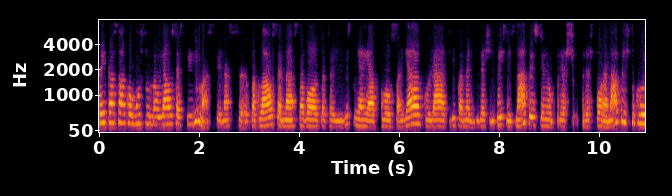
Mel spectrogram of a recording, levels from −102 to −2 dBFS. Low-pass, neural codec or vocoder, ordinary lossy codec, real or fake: 7.2 kHz; codec, 44.1 kHz, 7.8 kbps, Pupu-Codec; Opus, 24 kbps; fake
